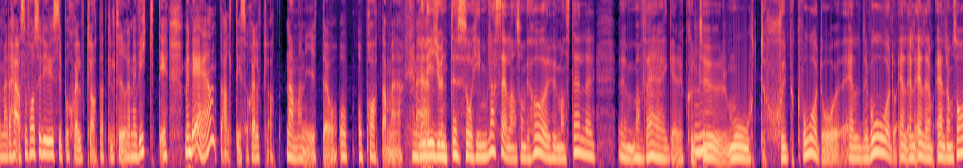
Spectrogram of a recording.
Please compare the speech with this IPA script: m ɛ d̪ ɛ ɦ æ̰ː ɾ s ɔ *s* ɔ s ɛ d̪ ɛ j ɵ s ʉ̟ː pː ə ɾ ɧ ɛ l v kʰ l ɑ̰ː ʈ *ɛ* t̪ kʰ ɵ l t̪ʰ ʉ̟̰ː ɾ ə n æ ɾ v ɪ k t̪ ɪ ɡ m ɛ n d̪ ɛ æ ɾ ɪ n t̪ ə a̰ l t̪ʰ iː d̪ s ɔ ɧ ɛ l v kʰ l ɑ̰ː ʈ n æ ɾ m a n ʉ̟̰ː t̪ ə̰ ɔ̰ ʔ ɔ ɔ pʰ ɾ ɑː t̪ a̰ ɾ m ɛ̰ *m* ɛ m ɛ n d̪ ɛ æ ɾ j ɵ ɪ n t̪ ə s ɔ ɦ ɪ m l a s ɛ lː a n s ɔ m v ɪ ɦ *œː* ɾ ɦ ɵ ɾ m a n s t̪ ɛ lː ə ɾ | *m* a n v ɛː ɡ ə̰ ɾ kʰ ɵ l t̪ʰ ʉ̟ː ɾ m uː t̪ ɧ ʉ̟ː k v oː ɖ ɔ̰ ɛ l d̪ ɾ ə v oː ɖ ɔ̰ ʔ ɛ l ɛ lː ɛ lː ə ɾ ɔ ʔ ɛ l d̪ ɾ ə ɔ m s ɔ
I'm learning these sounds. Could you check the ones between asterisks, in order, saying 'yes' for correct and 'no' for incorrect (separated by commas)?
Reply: no, no, yes, yes, yes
